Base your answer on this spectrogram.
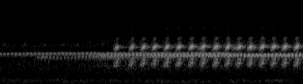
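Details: Night in mid-April at a North-East Italian pond: a constant mole cricket trill, then tree frogs join after about a second with a fast series of rasping pulses.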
